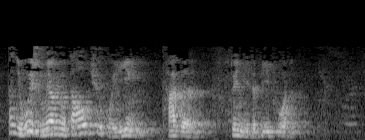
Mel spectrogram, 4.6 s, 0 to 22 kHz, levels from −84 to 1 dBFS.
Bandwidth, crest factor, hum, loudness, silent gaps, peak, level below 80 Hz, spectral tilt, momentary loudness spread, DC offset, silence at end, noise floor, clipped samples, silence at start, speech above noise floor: 5.8 kHz; 18 dB; none; -23 LUFS; none; -6 dBFS; -64 dBFS; -11 dB/octave; 14 LU; under 0.1%; 0.1 s; -49 dBFS; under 0.1%; 0.1 s; 27 dB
